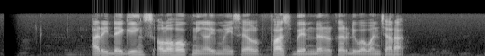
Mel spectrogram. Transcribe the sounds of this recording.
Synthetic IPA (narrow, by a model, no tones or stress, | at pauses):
ʔaɾidɛɡiŋsɔ̰lɔɦɔk̚niŋalimaisɛlfasbɛndərkɨrdiwawaɲt͡ʃaɾa̰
